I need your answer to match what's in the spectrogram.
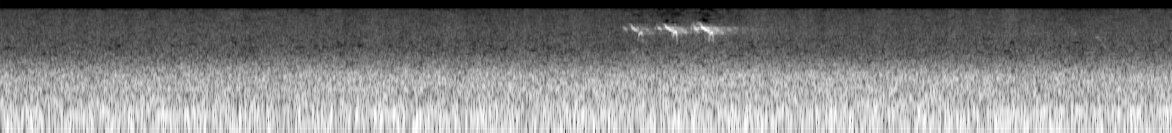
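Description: A grey wagtail gives a quick burst of three or four sharp, high metallic notes, over steady low rushing noise, likely flowing water.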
